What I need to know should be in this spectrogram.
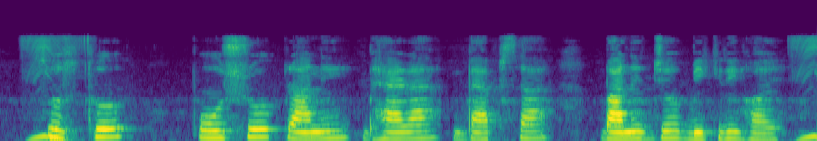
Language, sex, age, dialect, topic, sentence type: Bengali, female, 31-35, Standard Colloquial, agriculture, statement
